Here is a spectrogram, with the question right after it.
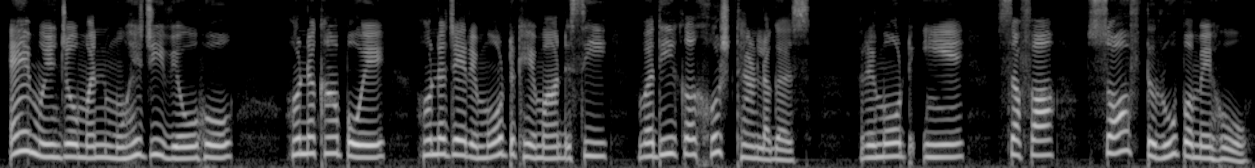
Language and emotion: Sindhi, neutral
